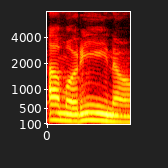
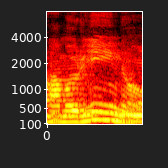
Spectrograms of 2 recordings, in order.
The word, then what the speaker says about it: Amorino: Amorino. Amorino.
